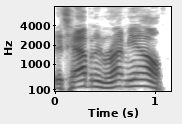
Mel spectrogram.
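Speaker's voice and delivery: excited. Real, not acted. Cat pun said excitedly.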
